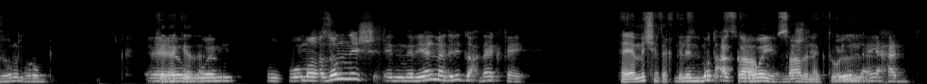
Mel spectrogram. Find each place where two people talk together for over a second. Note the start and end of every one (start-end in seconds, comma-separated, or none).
6.7-8.7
